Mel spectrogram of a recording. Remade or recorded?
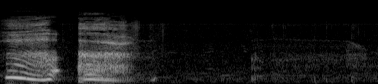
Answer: recorded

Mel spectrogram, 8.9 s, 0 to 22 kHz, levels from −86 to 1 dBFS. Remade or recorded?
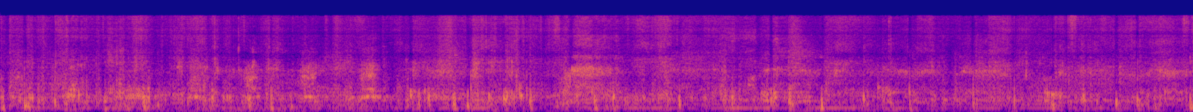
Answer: remade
